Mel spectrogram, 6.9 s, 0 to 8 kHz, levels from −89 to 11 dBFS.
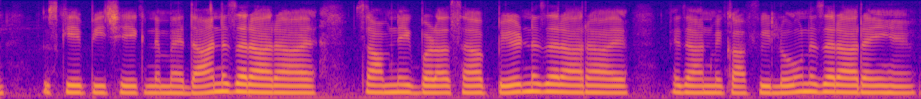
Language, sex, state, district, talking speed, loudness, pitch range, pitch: Hindi, female, Uttar Pradesh, Hamirpur, 215 wpm, -15 LUFS, 205-215 Hz, 210 Hz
